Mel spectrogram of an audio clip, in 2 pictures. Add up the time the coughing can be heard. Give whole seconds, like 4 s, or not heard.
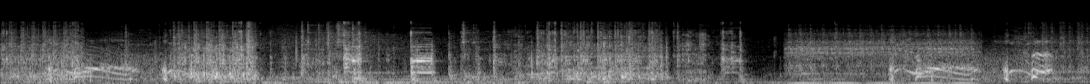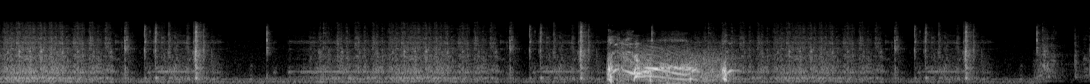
5 s.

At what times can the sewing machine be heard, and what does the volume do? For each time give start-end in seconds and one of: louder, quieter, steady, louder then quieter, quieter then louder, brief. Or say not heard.
0.0-21.7 quieter.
